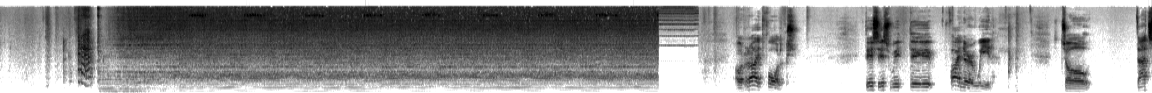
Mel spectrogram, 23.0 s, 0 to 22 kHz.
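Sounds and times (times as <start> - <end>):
bench grinder motor running: 2.0 - 13.2.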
